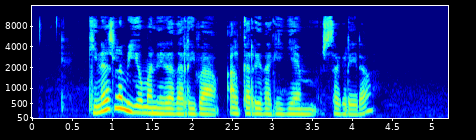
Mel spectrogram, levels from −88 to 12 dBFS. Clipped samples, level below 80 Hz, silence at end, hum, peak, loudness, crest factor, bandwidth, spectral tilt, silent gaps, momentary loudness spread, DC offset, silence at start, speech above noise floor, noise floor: under 0.1%; -72 dBFS; 0.95 s; none; -8 dBFS; -26 LUFS; 18 dB; 11.5 kHz; -5 dB/octave; none; 12 LU; under 0.1%; 0.7 s; 44 dB; -69 dBFS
